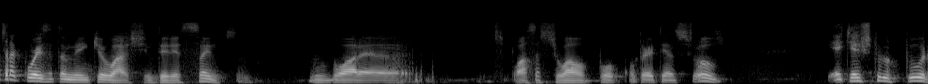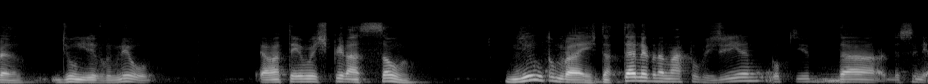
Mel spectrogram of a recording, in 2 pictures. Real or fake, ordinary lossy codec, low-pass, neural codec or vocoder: fake; none; 7.2 kHz; codec, 16 kHz, 0.5 kbps, X-Codec, HuBERT features, trained on general audio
